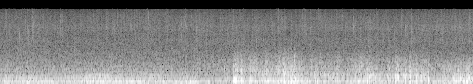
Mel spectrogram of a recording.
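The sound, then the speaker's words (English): Raging thunderstorm outside, heavy rain hissing steadily while a sudden roll of thunder breaks in midway and keeps rumbling under the downpour, with no voices. “they were content to just listen to the raging weather going on outside”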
